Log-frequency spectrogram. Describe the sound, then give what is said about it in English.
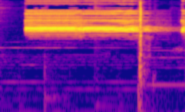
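A loud, shrill fire alarm blares continuously at a steady high pitch during a fire alarm test, briefly cutting out near the end before resuming, with a sharp click or thump partway through. “But I was just getting ready to change when all of a sudden, the fire alarm happened.”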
